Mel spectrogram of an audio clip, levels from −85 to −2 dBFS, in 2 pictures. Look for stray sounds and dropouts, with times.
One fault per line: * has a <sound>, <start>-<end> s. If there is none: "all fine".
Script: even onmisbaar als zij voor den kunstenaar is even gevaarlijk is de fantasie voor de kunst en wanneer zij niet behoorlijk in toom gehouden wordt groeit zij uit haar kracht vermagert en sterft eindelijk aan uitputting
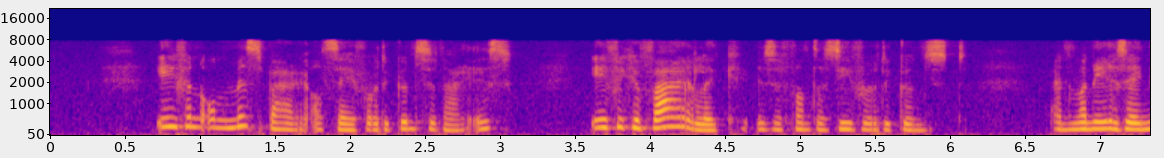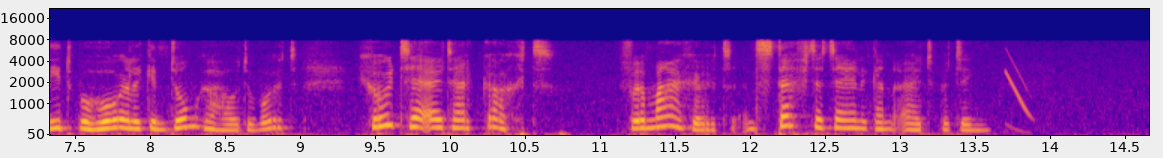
* has a chirp, 13.7-13.9 s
